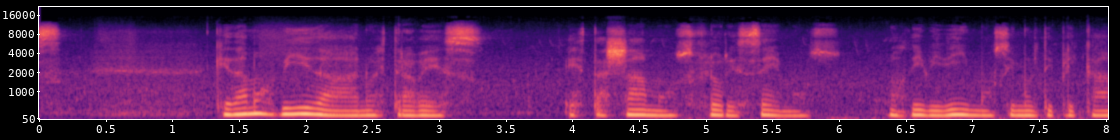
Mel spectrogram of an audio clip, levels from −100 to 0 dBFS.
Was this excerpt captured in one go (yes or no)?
yes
